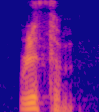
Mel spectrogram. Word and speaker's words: rhythm: the so you'll say rhythm your your tongue uh what you're doing with your tongue is correct however it's not riff rhythm the th is pronounced it's vocalized it becomes Rhythm the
